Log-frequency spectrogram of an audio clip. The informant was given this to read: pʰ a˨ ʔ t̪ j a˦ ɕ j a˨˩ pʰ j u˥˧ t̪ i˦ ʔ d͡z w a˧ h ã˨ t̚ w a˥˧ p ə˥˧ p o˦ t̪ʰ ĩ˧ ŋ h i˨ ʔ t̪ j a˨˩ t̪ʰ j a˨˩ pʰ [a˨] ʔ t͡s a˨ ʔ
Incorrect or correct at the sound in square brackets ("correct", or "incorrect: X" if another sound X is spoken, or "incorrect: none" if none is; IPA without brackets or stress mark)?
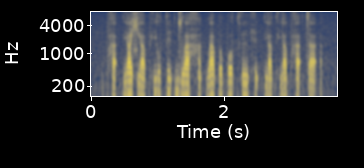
correct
